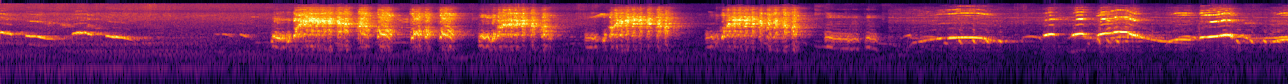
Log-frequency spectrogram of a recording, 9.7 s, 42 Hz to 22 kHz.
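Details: White-crested laughingthrush kept in captivity for song training, 2020; harsh loud chattering bursts repeated about every second, then clear slurred whistles rising and falling, with a steady background hum.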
